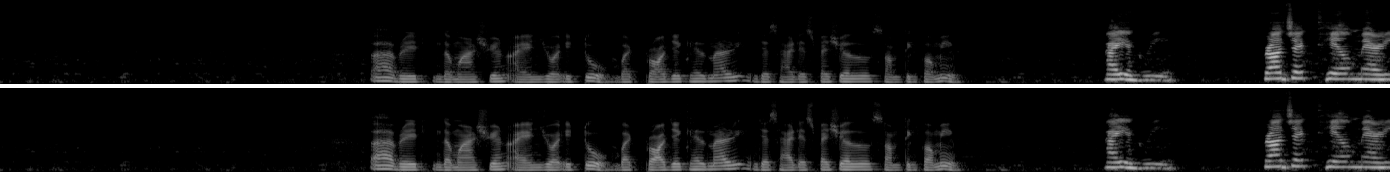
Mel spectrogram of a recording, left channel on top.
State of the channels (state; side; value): normal; both; correlation 0.87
